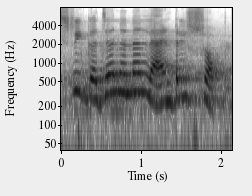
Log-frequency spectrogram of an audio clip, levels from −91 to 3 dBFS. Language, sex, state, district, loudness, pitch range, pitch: Kannada, female, Karnataka, Chamarajanagar, -13 LUFS, 275-335 Hz, 290 Hz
